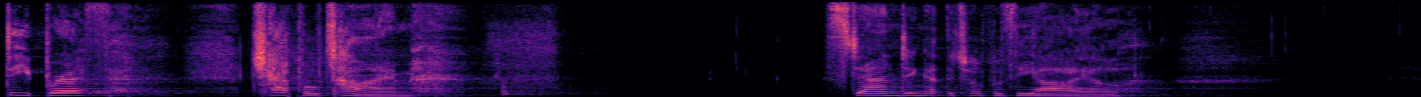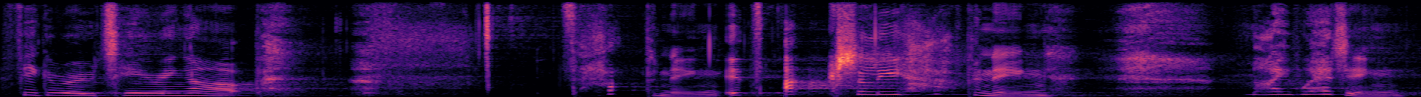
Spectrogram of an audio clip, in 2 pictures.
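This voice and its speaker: A woman's voice: on the high side, animated, slow pace, long pauses. A woman narrating as Susanna in a staged concert, playful and comic, with asides to the audience. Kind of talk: theatrical first-person narration as Susanna. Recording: concert hall with long reverb.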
